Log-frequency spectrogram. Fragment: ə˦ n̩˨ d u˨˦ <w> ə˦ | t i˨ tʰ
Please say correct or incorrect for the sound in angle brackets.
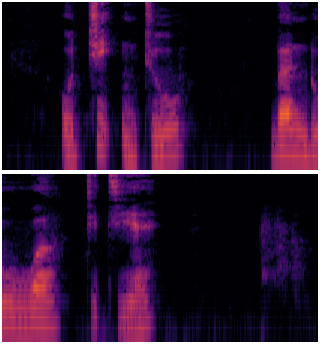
correct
